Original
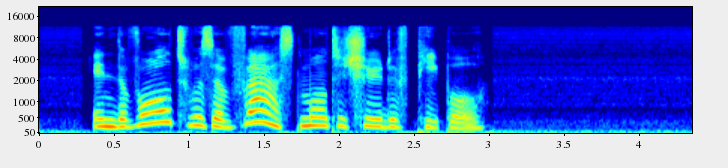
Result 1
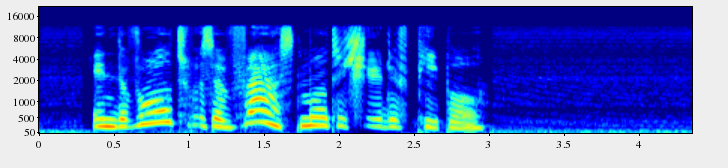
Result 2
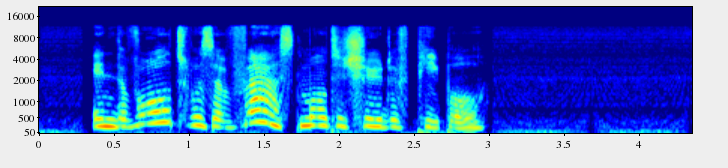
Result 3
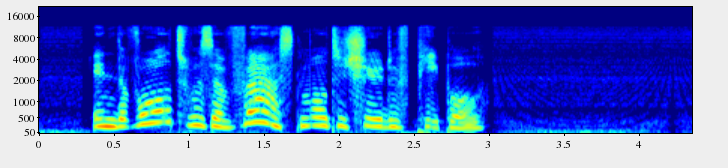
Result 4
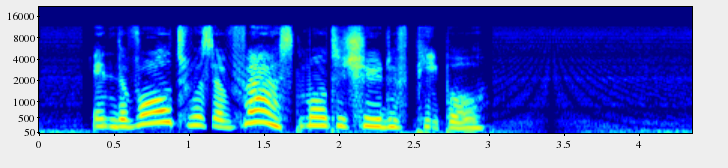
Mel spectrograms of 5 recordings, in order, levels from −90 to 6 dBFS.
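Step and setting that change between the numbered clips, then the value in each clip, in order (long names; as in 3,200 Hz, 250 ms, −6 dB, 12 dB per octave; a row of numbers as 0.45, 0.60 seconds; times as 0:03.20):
through-zero flanger with one copy inverted, nulls at: 0.23, 1.5, 0.83, 0.44 Hertz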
